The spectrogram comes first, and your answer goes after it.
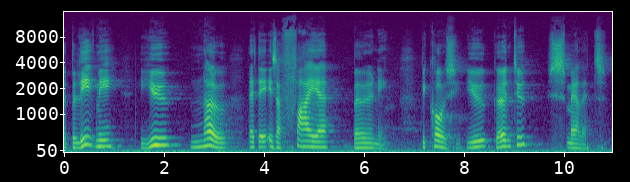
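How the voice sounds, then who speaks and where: Amid audible room echo, a man with a fairly high, bright, sharp voice speaks at a very slow pace with lively intonation and long, frequent pauses. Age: 60s. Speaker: pastor. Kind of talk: sermon. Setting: church.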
